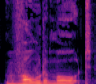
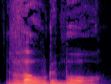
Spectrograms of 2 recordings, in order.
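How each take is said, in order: First: The final T is clearly pronounced. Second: The final T is left silent. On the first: This is how most people ended up saying the name. "everyone was pronouncing him in as Voldemort" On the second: This is how the author originally intended the name. "and not Voldemort"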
